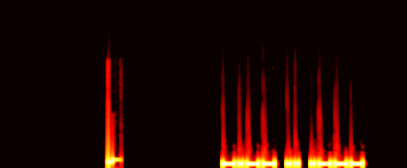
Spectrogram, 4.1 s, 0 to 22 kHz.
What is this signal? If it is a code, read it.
Morse code, heard as a keyed tone, about 30 wpm, 700 Hz. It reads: YIJ
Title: USA Call Sign Postfixes - 3 Letters 30wpm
